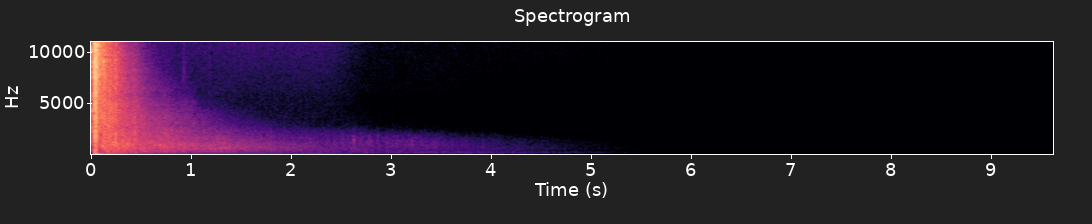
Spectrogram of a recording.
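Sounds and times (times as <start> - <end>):
SV-98 sniper rifle shot with silencer: 0.0 - 2.4.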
